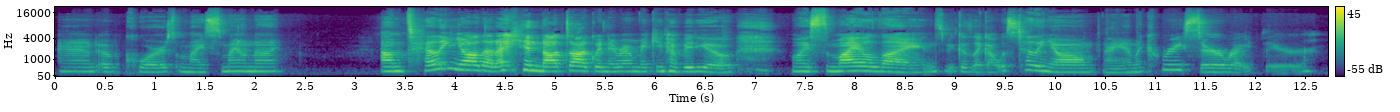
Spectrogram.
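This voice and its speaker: A woman in her twenties, her voice raspy from a lost voice, chatting casually while doing her makeup, laughing often. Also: a little high, measured pace, fairly bright tone. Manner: chatty, rambling, laughs often, says y'all. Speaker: beauty vlogger. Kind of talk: casual get-ready-with-me chat.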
